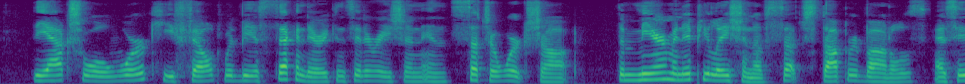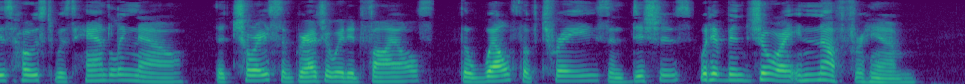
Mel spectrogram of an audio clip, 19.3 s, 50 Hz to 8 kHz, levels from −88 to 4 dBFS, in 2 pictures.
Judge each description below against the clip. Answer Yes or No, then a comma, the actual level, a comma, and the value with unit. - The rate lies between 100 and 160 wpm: Yes, average, 140 wpm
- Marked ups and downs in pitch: No, average, 3.5 semitones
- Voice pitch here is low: No, medium, 175 Hz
